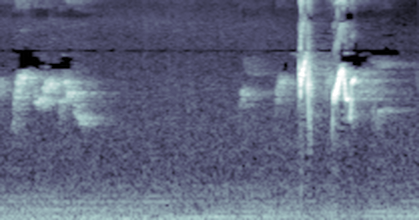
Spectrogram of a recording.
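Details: Red-whiskered bulbul, wild bird from Ratchaburi, Thailand, sunbathing, used as tutor song for young birds: a soft slurred warble, a quiet pause, then two loud emphatic whistled notes.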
